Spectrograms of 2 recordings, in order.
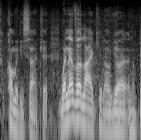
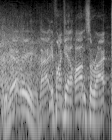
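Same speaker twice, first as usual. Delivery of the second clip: very high, loud hype shouts; hyping the crowd like a comedy-circuit DJ; hype man; 5 dB louder than usual. Acted.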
